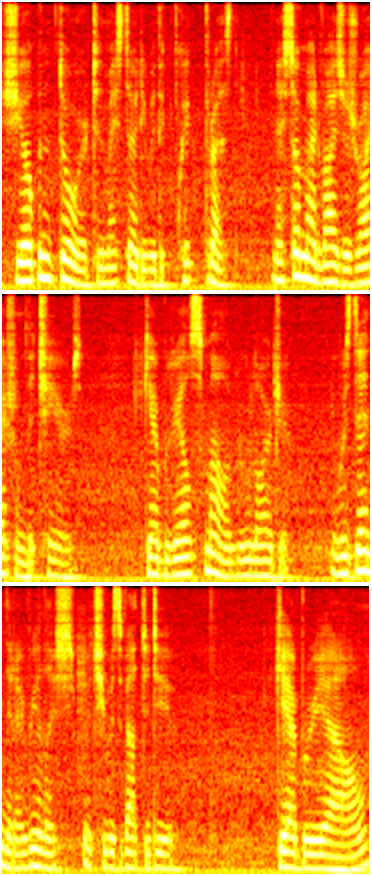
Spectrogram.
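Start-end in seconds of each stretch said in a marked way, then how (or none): 10.1-11.0 amused, drawn-out drawl. Watching gabrielle open the study door on the advisors, amused warning drawl. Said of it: "I drawled out in an amused warning tone".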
